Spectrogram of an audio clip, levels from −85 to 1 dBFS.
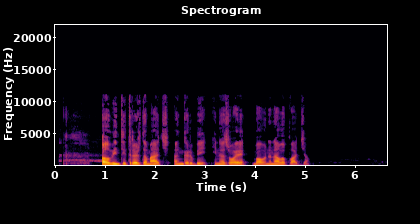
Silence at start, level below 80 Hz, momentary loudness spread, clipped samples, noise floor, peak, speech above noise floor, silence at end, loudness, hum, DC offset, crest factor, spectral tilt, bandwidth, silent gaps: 0.95 s; -60 dBFS; 13 LU; under 0.1%; -82 dBFS; 0 dBFS; 59 dB; 1.6 s; -23 LUFS; none; under 0.1%; 24 dB; -6.5 dB/octave; 11.5 kHz; none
